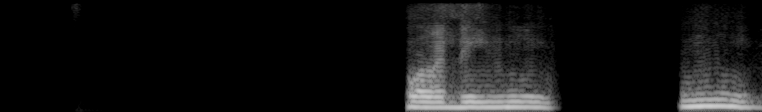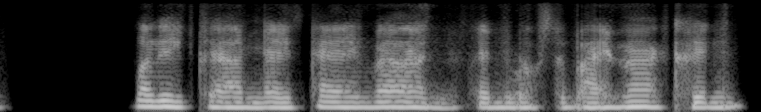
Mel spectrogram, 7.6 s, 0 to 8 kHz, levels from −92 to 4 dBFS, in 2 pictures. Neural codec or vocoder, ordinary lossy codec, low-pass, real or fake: codec, 16 kHz, 1 kbps, FreqCodec, smaller model; none; 7.2 kHz; fake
